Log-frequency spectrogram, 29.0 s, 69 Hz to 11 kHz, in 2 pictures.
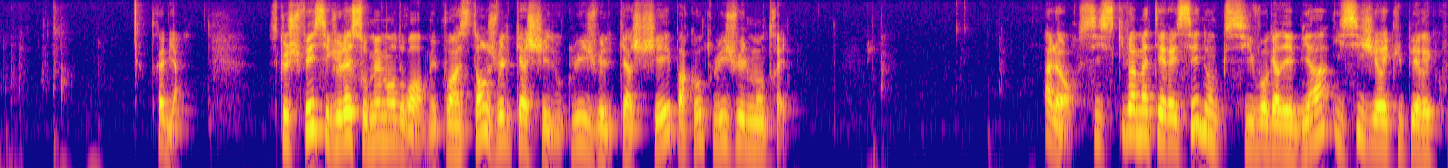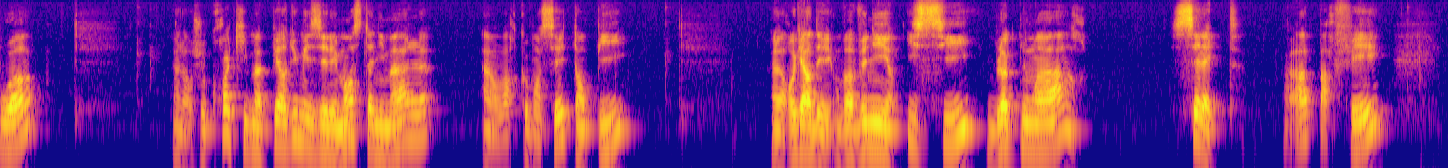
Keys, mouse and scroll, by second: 2.8-5.9 middle drag, 6.4 click, 7.4 click, 7.9 scroll up 5, 8.7 Tab, 9.6 click, 9.9 Tab, 10.3-10.8 scroll down 4, 10.8-12.0 middle drag, 12.0-13.6 scroll up 2, 13.6-19.3 shift+middle drag, 19.3-20.1 scroll up 3, 20.1 scroll down 1, 20.7-23.3 middle drag, 23.3 click, 26.3 click, 27.2-27.8 scroll up 3, 27.8 scroll down 1, 28.1-28.9 shift+middle drag.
